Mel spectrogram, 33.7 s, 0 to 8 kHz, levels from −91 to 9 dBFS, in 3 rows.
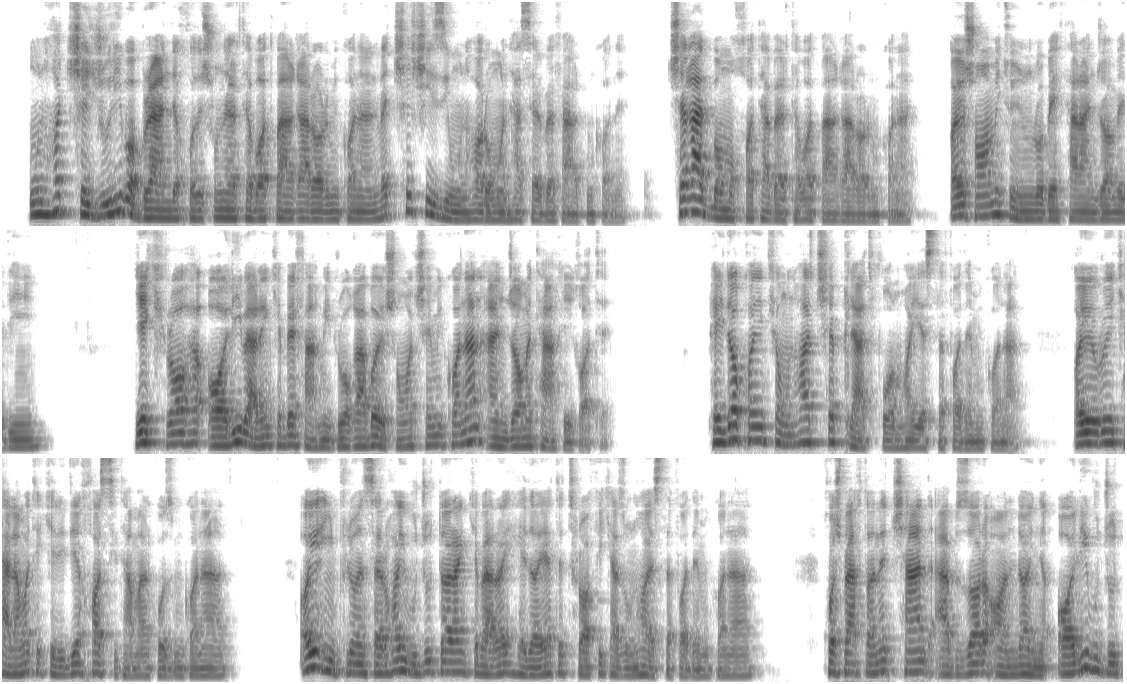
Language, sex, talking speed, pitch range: Persian, male, 135 wpm, 105-155 Hz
